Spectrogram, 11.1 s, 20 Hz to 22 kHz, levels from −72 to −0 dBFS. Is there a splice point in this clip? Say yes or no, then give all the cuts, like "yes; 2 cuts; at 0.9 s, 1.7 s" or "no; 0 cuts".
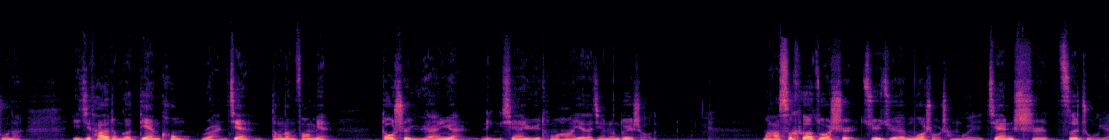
no; 0 cuts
